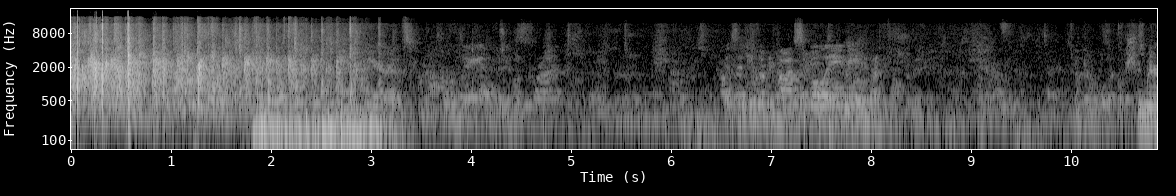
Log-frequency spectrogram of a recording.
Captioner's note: applause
